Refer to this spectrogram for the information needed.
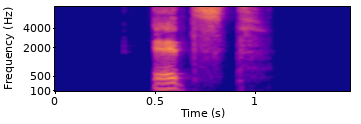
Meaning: inflection of ätzen: 1. second-person singular/plural present 2. third-person singular present 3. plural imperative
- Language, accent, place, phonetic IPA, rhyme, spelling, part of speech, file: German, Germany, Berlin, [ɛt͡st], -ɛt͡st, ätzt, verb, De-ätzt.ogg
